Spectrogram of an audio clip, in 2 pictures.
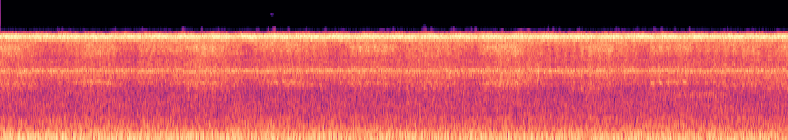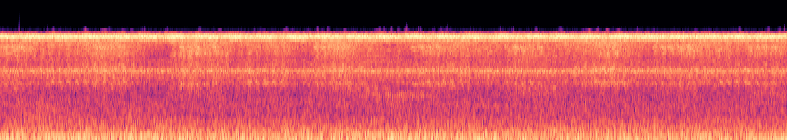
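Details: A chorus of male cicadas calling to attract females at summer dusk in Georgia, USA: a continuous shrill ring over a loosely throbbing buzz that pulses roughly three to four times a second.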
